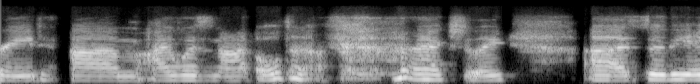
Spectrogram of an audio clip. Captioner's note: laughter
